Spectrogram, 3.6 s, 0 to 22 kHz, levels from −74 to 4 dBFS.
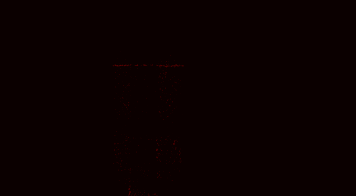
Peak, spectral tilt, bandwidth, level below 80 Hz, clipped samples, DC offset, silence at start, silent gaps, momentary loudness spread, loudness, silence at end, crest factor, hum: -46 dBFS; 0 dB/octave; 16.5 kHz; under -90 dBFS; under 0.1%; under 0.1%; 0.05 s; none; 12 LU; -62 LUFS; 0 s; 20 dB; none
